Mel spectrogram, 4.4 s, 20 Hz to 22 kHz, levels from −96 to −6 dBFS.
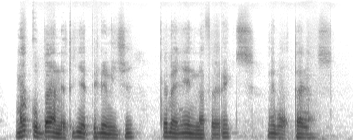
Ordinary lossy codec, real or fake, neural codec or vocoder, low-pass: none; fake; codec, 44.1 kHz, 2.6 kbps, DAC; none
